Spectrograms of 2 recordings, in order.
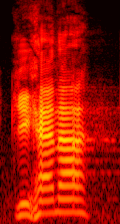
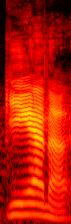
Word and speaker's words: Gehenna: It's referred to a place, it's pronounced two different ways. A lot of people, and it's like North Braddock or North Braddock. Gehenna, Gehenna.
